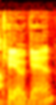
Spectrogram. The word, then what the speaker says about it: Keoghan: Anyway, this is via Barry Keoghan, and I looked up how to pronounce that. His And it's Keoghan?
